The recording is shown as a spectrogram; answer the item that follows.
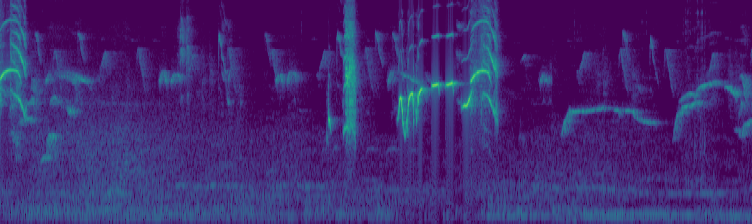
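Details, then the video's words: An Oriental magpie-robin sings, used for training young birds that are still silent: scattered sharp chirps and slurred whistles, one loud burst of rapid notes near the middle, and otherwise quieter, sparse phrases. "KACER GACOR NGOBRA KHUSUS BUAT TES KACER YANG MASIH BISU"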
